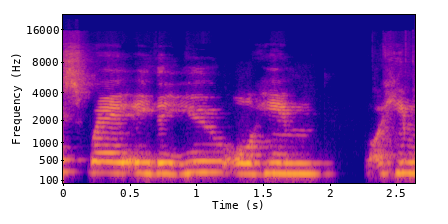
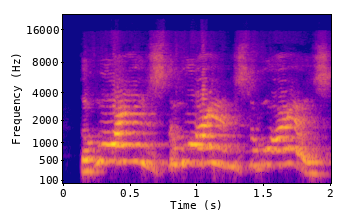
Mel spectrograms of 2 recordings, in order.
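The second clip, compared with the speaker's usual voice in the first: mock very high, loud, repeated screaming; 11 semitones higher, 5 dB louder than usual. Retelling what they screamed at the driver while the drone followed, acting out a scream. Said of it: "I'm screaming at him saying".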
